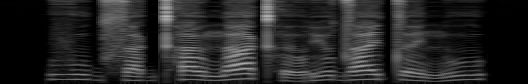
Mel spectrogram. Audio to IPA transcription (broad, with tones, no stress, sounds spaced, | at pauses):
v uː˥˧ ɡ s a˧ ɡ kʰ a˥˧ o̯ n aː˥ kʰ ə˩˧ o̯ ɾ y˥˧ o̯ d aː˥ e̯ t ə˧˩ e̯ n u˥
